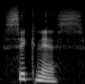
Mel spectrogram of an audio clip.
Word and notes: sickness: síknis; スィックネス

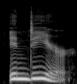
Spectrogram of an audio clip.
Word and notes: endear: indíə r; インディア

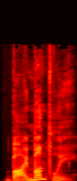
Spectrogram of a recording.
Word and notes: bimonthly: baimʌ́nθli; バイマンスリィ

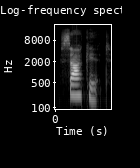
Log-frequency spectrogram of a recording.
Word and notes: socket: sάkit; ソォキット

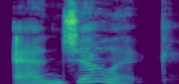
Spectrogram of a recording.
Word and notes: angelic: ændʒélik; アンジェリック

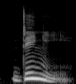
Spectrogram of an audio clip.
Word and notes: dinghy: díŋgi; ディンギー

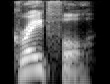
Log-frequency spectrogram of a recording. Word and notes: grateful: gréitfəl; グレイトフル

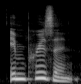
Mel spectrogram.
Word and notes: imprison: imprízn; インプリズン

